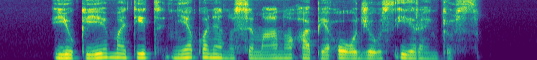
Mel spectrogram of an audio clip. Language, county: Lithuanian, Telšiai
